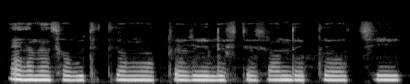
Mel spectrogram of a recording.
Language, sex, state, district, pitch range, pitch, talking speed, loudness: Bengali, female, West Bengal, Cooch Behar, 200-210 Hz, 205 Hz, 115 wpm, -14 LUFS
